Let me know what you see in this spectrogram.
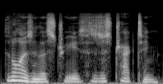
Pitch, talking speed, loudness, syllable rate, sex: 130 Hz, 260 wpm, -16 LUFS, 6.3 syllables/s, male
